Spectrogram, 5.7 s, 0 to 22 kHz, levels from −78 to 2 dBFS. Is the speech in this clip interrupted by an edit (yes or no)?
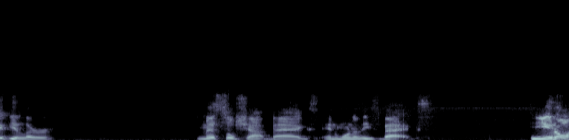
yes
